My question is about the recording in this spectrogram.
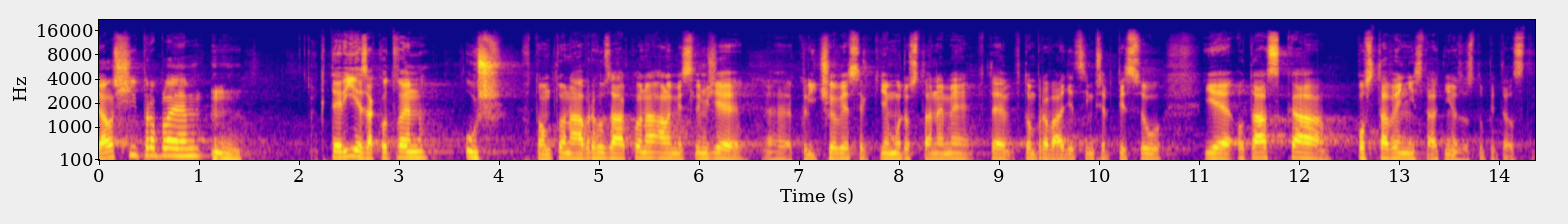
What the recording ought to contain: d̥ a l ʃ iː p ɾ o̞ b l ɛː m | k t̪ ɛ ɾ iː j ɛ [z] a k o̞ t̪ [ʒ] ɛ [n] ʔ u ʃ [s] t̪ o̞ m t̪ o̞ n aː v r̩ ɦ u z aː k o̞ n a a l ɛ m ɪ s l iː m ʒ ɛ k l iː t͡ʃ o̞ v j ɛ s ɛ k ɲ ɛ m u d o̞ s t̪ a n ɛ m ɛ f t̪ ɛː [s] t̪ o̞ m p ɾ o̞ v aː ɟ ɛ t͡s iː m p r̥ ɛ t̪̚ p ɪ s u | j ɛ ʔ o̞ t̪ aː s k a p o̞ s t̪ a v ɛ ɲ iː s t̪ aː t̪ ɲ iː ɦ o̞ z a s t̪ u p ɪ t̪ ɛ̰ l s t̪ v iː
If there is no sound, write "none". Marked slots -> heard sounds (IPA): z, v, n, f, f

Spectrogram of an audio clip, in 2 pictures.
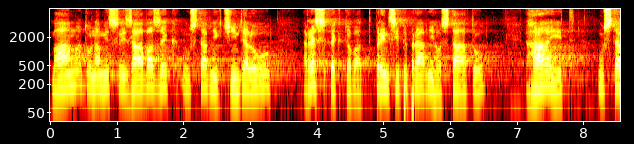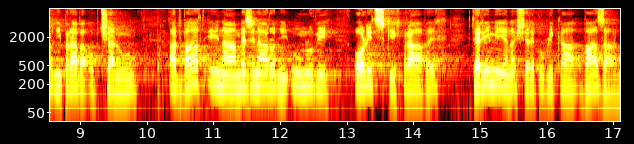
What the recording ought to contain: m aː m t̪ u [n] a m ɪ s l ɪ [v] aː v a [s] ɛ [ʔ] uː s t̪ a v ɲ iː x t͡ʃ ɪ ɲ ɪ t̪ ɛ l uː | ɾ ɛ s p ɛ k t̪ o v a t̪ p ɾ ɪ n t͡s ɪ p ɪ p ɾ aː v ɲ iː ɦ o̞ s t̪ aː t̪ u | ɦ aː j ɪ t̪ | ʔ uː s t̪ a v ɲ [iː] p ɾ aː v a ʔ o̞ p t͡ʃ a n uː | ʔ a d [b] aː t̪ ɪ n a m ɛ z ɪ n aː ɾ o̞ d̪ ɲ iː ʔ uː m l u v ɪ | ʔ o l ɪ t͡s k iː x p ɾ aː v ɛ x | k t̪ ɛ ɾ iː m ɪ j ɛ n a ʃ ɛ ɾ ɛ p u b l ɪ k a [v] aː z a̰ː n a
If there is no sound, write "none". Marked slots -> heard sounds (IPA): n, z, z, k, iː, b, v

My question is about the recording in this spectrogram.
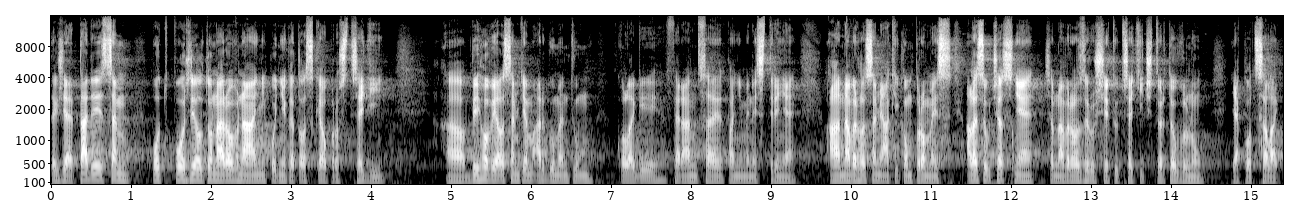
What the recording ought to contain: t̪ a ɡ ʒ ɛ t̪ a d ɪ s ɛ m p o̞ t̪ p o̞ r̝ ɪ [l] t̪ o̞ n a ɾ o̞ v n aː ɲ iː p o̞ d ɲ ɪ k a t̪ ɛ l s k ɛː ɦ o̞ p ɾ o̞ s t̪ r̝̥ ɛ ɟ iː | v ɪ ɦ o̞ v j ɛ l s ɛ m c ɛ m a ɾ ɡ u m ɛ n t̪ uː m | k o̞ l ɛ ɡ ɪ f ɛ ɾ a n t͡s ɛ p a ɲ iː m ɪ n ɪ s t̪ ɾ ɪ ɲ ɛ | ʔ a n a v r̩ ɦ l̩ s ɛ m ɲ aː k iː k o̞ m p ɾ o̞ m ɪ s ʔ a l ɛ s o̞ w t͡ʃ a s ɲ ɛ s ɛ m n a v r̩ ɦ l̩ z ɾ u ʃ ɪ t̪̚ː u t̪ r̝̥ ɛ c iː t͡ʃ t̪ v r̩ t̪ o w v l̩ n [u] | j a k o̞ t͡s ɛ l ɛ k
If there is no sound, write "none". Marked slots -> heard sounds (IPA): l, u

